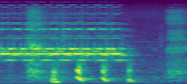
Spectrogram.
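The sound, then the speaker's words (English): A telephone rings in a radio studio, a bright, steady electronic tone broken by a few quick pulsing bursts. It cuts out briefly, then sounds again. “the phone's ringing off here in the studio”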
